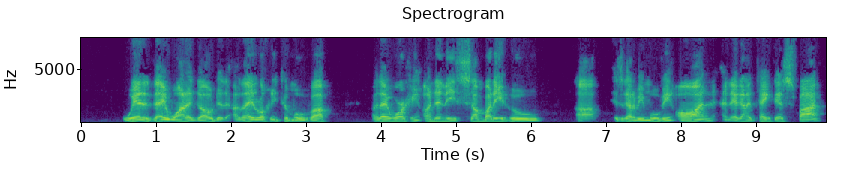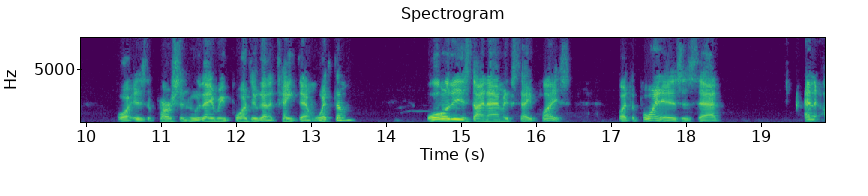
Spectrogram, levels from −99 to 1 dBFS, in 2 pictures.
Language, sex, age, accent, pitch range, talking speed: English, male, 60-79, American, 110-140 Hz, 180 wpm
